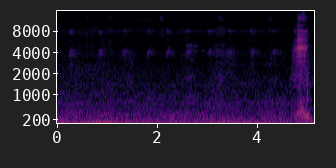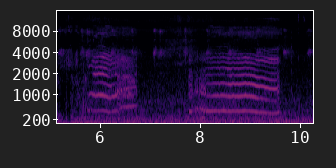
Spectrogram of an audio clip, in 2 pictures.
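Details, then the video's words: Pet cat meowing while yawning: a drawn-out, wavering mid-pitched meow followed by a second longer, steadier meow about two seconds later, over a constant low background hum. "Funny Cat 🐱 meowing and yawning same time"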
